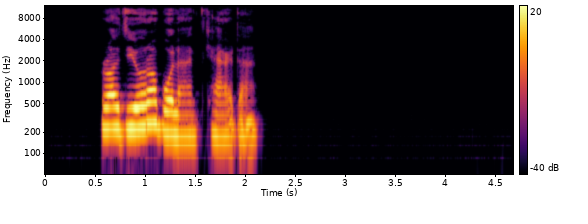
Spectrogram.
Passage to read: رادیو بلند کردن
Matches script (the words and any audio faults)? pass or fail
fail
